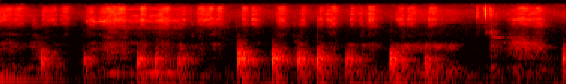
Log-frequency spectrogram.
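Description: Chalk or marker strokes on a classroom board during a maths lesson, a series of short scratchy scrapes in uneven bursts, close and fairly quiet, with gaps between strokes.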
